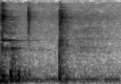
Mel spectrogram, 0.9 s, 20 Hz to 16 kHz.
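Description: A metal plug cut from the removed governor assembly is tapped into the engine block hole where the governor shaft was, on the stock 196cc engine of a Massimo MB200S. Three short metallic taps are heard, with a low steady hum underneath, and the tone of the taps changes as the plug sets against its shoulder, showing it is fully seated.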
